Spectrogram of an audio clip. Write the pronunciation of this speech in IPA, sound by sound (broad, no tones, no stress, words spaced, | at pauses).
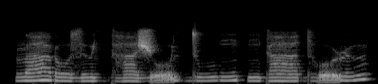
ɭaɽozɯlʲɡʱa ʒo̰lʲduŋ | ŋɡa dʱo̰ɭɯ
